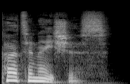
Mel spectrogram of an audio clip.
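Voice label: "pertinacious", British English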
